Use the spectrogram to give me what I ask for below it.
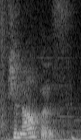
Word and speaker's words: Chinampas: Et là, attention à la prononciation, des Chunampas. Chinampas.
